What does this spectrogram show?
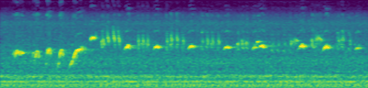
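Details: A white-rumped shama in Aceh, Indonesia, imitating a canary; a run of quick clear whistled notes and short rising chirps, repeated about twice a second, over a faint steady hum.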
